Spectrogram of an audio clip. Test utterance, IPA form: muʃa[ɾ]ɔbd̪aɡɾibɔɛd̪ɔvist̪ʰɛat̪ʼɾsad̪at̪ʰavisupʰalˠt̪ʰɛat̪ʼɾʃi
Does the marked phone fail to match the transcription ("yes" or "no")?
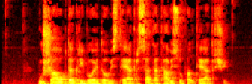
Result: yes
